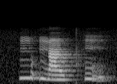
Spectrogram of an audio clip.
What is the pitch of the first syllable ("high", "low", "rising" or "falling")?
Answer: high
